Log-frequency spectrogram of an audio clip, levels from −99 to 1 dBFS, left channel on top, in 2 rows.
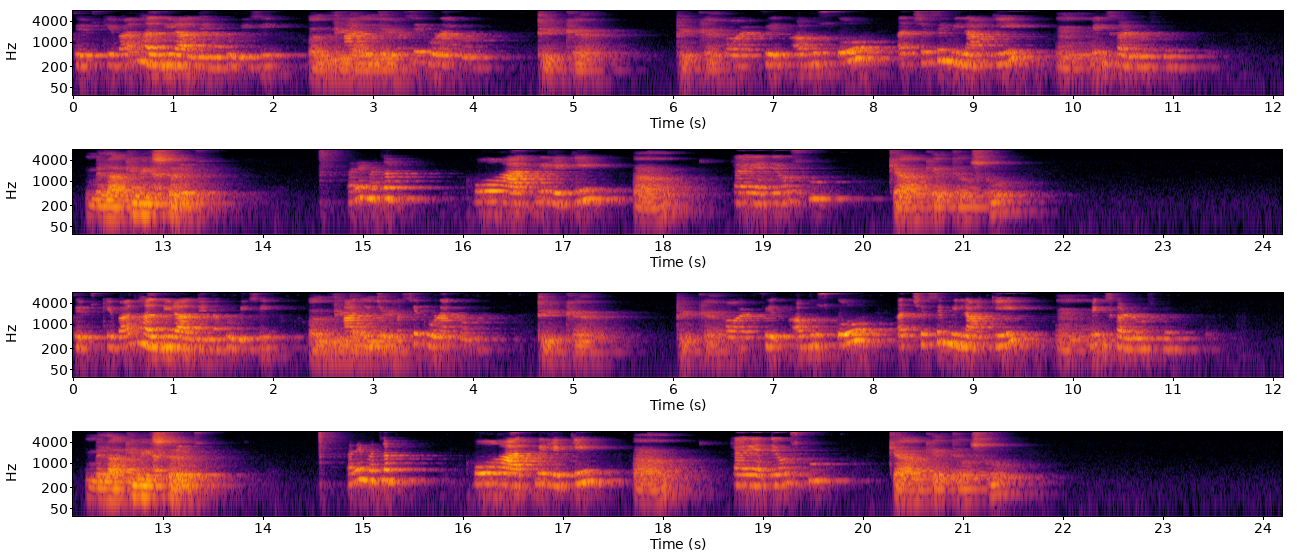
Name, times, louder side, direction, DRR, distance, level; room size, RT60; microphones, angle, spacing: voice 1, 0.0-2.0 2.7-4.1 6.5-8.0 8.2-9.5 10.2-11.0 12.9-13.3 14.9-15.3 16.1-17.3 18.7-19.6, right 3 dB, 80° right, 2 dB, 0.5 m, -27 dB
voice 2, 2.4-3.2 4.7-5.2 6.0-6.4 9.8-10.3 12.2-13.3 17.7-18.0 20.3-21.4, right 1 dB, 5° right, -9 dB, 1.0 m, -29 dB
3.4 x 2.1 x 3.0 m, 0.92 s
head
